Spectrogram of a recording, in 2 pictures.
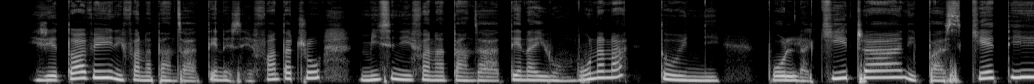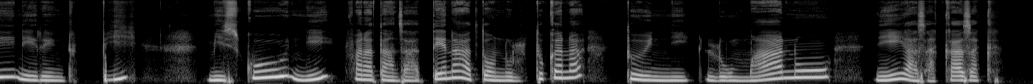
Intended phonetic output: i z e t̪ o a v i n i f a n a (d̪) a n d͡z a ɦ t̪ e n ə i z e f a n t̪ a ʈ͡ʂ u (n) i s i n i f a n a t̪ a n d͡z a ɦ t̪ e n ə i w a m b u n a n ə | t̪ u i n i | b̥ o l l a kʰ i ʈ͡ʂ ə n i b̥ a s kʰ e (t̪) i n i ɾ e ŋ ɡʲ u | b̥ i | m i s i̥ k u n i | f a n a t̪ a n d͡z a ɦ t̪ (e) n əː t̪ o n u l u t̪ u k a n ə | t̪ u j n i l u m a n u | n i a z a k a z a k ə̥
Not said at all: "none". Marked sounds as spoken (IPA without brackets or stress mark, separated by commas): t̪, m, t̪, e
